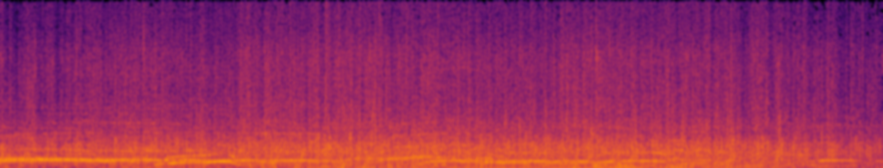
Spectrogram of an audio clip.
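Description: Loud audience applause and cheering welcome Conan O'Brien onstage: dense continuous clapping mixed with whoops and shrill whistles throughout.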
